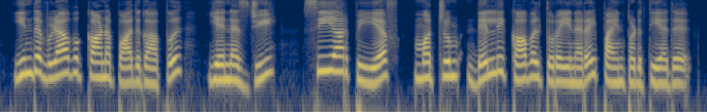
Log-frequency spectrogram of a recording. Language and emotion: Tamil, neutral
